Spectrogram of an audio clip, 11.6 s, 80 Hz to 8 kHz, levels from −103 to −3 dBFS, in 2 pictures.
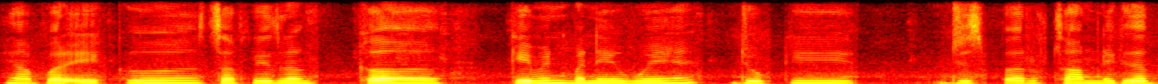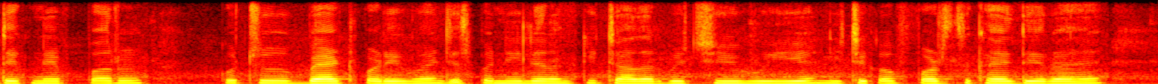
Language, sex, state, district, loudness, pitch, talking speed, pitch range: Hindi, female, Andhra Pradesh, Visakhapatnam, -25 LUFS, 205 Hz, 205 wpm, 200-215 Hz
